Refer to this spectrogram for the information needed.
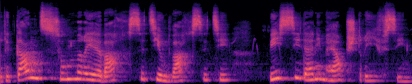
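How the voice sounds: Woman with a high pitch, lively intonation, a slightly husky edge and a fairly slow pace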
